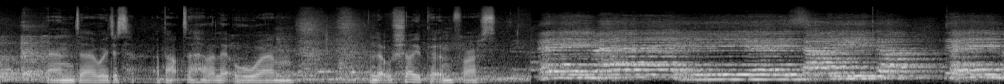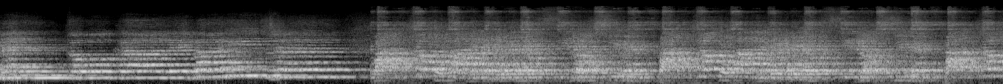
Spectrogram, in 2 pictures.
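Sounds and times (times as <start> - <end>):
mixed choir singing a cappella: 5.1 - 20.0.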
